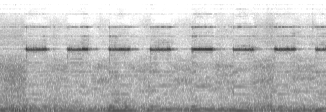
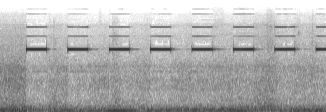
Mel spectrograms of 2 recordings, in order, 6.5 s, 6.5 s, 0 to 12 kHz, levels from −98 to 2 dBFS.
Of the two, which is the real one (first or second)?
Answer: second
